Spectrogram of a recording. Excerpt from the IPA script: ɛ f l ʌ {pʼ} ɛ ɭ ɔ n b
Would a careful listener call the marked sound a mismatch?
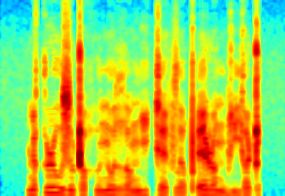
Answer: no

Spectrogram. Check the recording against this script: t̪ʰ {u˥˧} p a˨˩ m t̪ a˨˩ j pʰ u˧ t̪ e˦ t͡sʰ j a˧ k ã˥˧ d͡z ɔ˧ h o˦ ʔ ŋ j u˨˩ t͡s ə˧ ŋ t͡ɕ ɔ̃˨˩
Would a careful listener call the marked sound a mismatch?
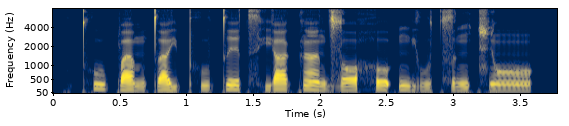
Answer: no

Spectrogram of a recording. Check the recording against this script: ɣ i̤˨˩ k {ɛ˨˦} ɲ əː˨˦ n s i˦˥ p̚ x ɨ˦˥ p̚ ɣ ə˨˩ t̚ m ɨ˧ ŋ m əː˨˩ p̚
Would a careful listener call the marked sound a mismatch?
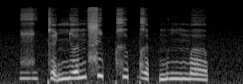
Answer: yes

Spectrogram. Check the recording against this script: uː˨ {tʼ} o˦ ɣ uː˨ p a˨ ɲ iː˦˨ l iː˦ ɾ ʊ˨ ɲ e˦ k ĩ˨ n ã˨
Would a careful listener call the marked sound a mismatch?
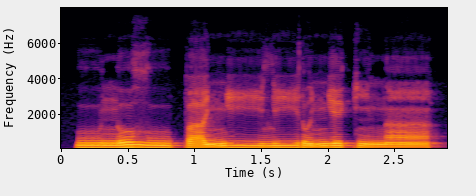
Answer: yes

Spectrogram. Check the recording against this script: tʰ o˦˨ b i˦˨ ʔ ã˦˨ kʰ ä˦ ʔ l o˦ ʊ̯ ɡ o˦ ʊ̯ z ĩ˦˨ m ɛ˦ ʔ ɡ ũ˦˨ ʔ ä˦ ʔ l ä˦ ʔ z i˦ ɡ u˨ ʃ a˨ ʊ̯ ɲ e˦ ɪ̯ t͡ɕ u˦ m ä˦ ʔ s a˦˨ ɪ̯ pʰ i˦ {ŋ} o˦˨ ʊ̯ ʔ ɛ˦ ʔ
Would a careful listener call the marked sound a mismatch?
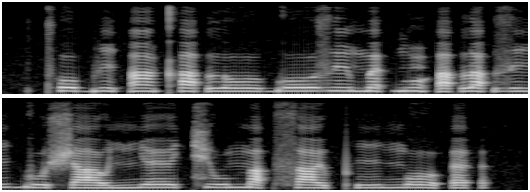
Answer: no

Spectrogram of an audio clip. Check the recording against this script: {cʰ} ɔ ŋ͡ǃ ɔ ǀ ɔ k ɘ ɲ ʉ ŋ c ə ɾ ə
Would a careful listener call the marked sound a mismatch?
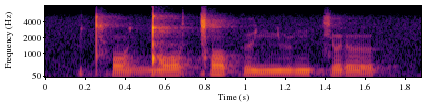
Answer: no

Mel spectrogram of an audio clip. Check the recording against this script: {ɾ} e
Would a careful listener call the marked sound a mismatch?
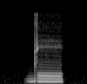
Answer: yes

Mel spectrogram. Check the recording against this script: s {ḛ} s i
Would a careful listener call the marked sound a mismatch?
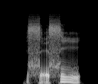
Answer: no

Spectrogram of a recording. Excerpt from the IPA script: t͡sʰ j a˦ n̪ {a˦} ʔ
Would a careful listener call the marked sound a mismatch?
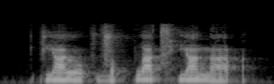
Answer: yes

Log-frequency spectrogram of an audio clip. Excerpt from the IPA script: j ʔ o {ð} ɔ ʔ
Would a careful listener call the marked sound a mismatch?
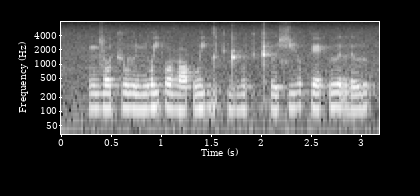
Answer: no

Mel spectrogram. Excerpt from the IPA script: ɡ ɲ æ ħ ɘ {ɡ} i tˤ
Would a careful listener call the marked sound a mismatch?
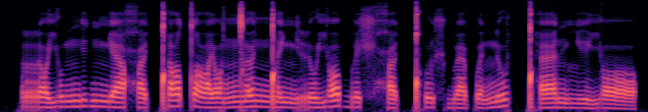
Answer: yes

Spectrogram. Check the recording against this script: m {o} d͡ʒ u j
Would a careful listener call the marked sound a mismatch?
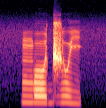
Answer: no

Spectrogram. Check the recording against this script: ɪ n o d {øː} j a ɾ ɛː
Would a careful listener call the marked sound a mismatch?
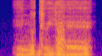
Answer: no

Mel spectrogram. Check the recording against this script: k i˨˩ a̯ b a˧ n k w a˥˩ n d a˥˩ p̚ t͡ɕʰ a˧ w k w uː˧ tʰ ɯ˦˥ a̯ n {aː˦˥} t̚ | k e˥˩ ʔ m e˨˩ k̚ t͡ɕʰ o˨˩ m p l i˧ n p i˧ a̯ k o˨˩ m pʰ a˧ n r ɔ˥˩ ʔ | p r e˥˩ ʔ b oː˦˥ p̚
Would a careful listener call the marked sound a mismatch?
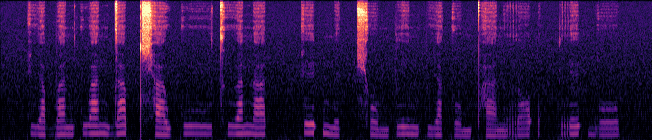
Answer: yes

